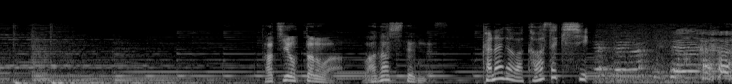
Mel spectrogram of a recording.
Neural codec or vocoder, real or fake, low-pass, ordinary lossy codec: none; real; 7.2 kHz; none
